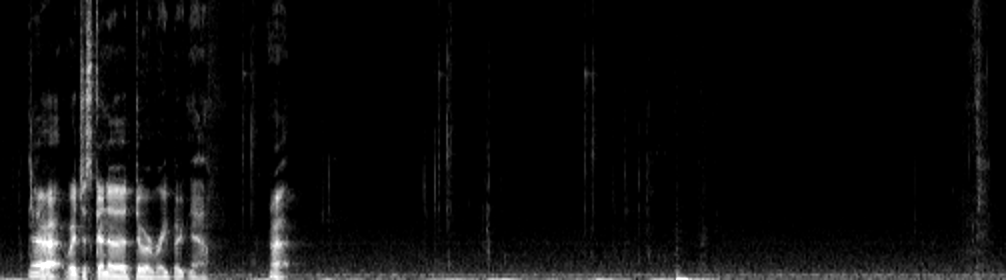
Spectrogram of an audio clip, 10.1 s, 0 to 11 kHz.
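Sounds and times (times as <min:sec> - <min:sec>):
faint steady hum: 0:00.0 - 0:10.0
keyboard and mouse clicks: 0:04.1 - 0:05.1, 0:05.8 - 0:07.0.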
